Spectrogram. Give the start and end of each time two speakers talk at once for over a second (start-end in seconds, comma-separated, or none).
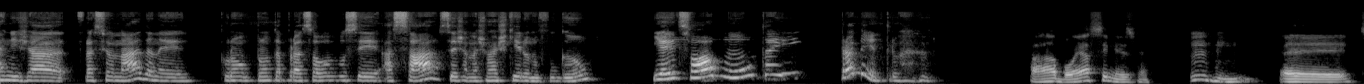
none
